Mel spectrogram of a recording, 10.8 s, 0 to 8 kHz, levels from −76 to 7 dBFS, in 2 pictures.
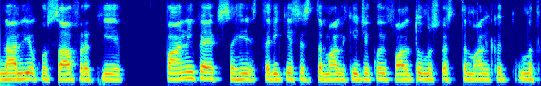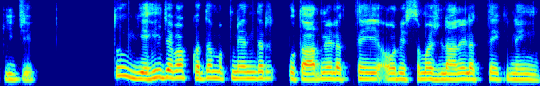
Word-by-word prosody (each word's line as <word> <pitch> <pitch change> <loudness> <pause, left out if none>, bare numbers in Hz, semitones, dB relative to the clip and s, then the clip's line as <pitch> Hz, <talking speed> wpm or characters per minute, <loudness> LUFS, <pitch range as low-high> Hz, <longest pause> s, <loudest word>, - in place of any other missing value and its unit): नालियों 160 +1 +5
को 165 +1 -3
साफ़ 155 0 +2
रखिए, 155 -1 -1 0.5
पानी 170 +2 +3
का 180 0 +3
एक 170 -1 +1
सही 160 -1 0 0.2
तरीक़े 155 +1 0
से 165 - -4
इस्तेमाल 155 0 0
कीजिए, 160 +2 -1
कोई 165 +1 -1
फ़ालतू 150 +1 0
में 160 - +1
उसका 160 +1 -2
इस्तेमाल 155 0 -2
कत 155 -1 -6
मत 160 -1 -1
कीजिए। 155 0 -5 0.8
तो 260 -1 0
यही 175 +5 +3
जब 205 -1 +4
आप 200 0 +2
कदम 195 +2 +1
अपने 185 +1 -2
अंदर 185 +1 0 0.2
उतारने 165 +1 +3
लगते 170 +1 -1
हैं 170 - +2
और 165 0 0
ये 165 - +2
समझ 165 0 0
लाने 160 +1 +2
लगते 165 +1 -1
हैं 160 - -3
कि - - -8
नहीं, 155 -2 -2
160 Hz, 210 wpm, -19 LUFS, 155-170 Hz, 0.8 s, नालियों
